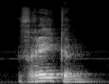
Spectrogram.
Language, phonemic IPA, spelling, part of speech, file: Dutch, /ˈvreː.kə(n)/, wreken, verb, Nl-wreken.ogg
- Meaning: 1. to (take) revenge, to avenge, to take vengeance 2. to punish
